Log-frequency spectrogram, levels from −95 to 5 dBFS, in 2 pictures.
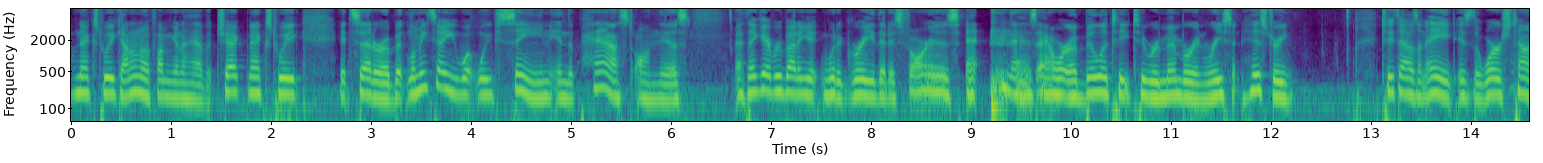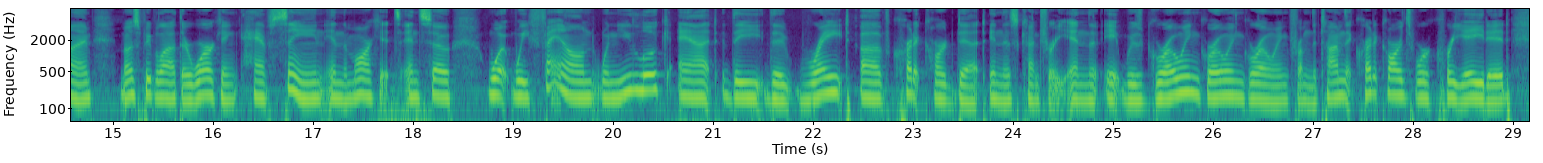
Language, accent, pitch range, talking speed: English, American, 155-190 Hz, 195 wpm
